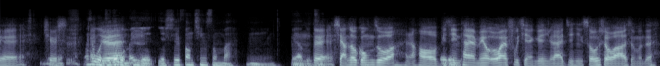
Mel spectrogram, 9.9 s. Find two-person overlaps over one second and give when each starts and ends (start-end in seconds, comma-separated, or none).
0.6-2.2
